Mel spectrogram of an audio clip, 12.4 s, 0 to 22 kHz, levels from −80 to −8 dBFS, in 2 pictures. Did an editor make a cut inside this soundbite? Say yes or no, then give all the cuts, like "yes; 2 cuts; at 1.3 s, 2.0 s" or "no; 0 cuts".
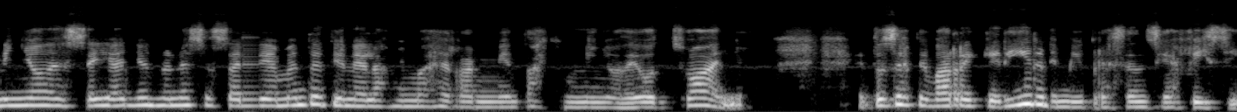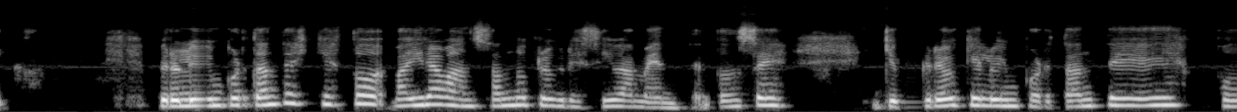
yes; 4 cuts; at 4.6 s, 5.2 s, 8.1 s, 10.5 s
